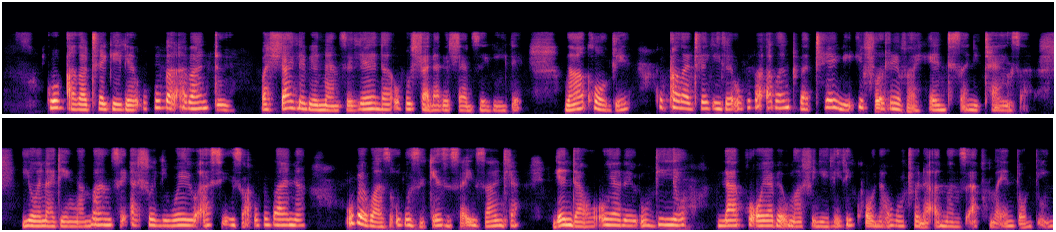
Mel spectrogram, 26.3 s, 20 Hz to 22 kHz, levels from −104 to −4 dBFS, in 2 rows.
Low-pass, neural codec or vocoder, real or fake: 7.2 kHz; codec, 24 kHz, 1 kbps, SNAC; fake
